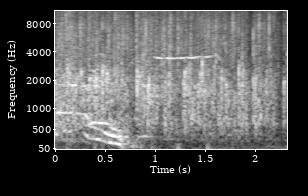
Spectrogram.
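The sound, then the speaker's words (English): An audience applauds after a happy birthday wish, with dense, steady clapping that holds at a fairly loud level throughout, with a brief falling whoop or cheer near the start. “No, so, you say birthday, people applaud.”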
